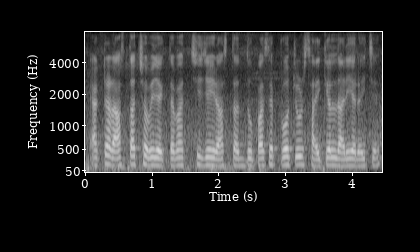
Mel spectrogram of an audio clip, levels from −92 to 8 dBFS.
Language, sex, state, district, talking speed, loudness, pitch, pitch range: Bengali, male, West Bengal, Jhargram, 160 wpm, -19 LUFS, 155 Hz, 150-170 Hz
